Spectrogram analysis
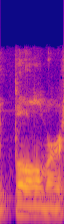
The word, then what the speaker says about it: Baltimore: We could get into subs like he was confused by the fact that it was Baltimore beer, but when you're from Baltimore, you say Balmer, so that's where he went with the fewer syllables.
